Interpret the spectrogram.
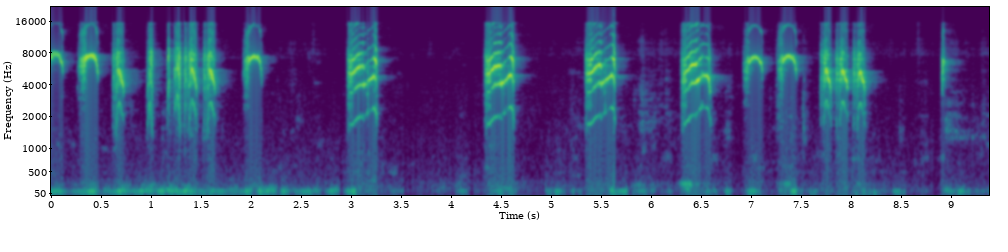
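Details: Sooty-headed bulbul lure calls meant to provoke singing: harsh, buzzy, rising notes with layered overtones, mixed with high arched whistles and quick clustered chirps, in irregular bursts with short silent gaps.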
